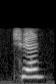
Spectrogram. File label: Woman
